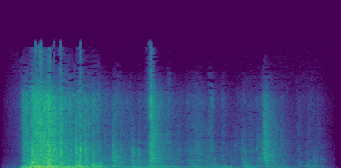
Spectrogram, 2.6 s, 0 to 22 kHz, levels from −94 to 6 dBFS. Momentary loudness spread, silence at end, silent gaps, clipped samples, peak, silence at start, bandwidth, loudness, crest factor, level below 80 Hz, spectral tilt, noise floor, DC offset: 25 LU; 0.45 s; none; under 0.1%; -2 dBFS; 0.15 s; 17 kHz; -20 LUFS; 22 dB; -38 dBFS; -3.5 dB/octave; -48 dBFS; under 0.1%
